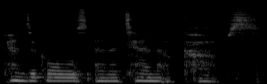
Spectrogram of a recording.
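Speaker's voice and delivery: hushed whispered card names. Real, not acted. Tarot reader whispering the cards in awe.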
